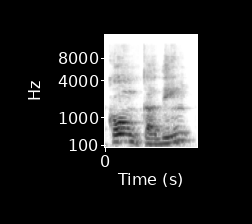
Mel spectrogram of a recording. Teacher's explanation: Contadino in Veneto diventa contadin, quindi l'accento è sull'ultima I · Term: parole tronche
